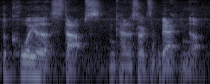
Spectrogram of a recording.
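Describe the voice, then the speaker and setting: A man acting as game master, narrating a tabletop game in a halting, deliberate way and chatting casually with players. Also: medium pitch, steady tone, creaky, a little hiss or hum.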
